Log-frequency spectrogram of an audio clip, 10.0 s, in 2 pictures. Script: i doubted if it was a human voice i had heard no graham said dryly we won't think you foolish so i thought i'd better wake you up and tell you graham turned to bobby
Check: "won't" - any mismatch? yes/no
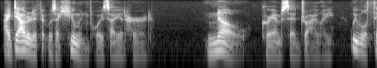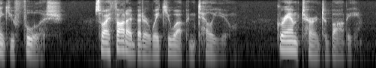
yes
